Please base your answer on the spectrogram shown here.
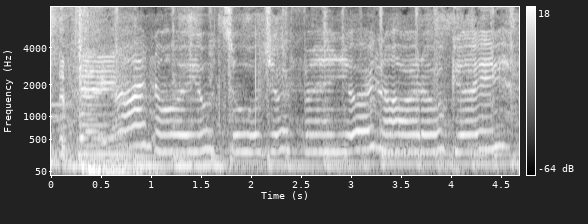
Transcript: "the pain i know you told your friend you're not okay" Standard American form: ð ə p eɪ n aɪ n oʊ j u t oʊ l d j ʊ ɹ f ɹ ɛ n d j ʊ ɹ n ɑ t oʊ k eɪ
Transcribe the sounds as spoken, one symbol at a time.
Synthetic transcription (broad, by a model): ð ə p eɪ aɪ n oʊ j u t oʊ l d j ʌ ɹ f ɹ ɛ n j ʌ ɹ n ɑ t oʊ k eɪ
